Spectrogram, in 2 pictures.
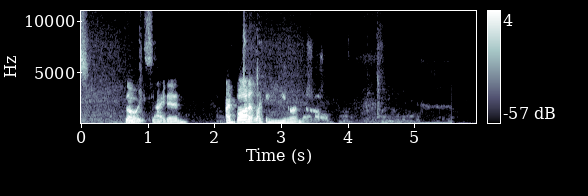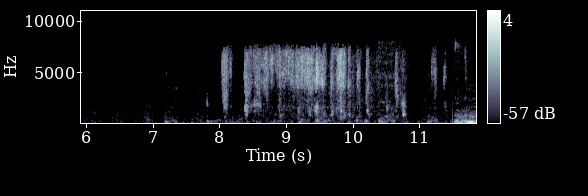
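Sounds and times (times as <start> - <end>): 
speech: 0.7 - 3.6
extra fine fountain pen nib scratching across paper: 8.0 - 11.5.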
